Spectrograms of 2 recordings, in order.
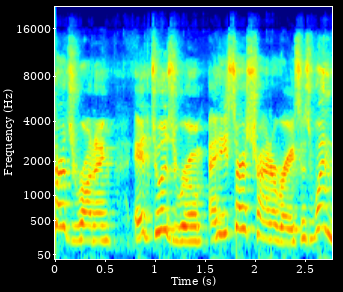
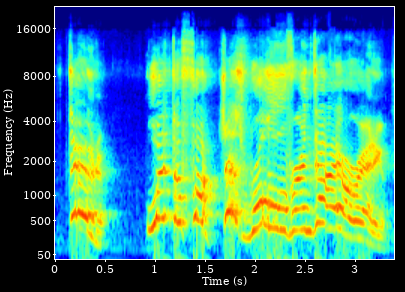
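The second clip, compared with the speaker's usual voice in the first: exasperated outburst; 8 semitones higher than usual. Pretend. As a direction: yell at the screen in disbelief. Audience reacting to endless groaning.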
